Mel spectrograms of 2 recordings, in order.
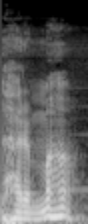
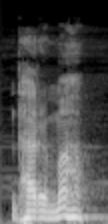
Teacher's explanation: जैसे धर्म के आगे दो बिंदी लगेंगी तो उनको बोलेंगे धर्मः। हल्का सा ह की ध्वनि वायु को बाहर की तरफ धकेला जाएगा, हल्का सा धर्मः, हल्का सा हकार आएगा, इसको विसर्ग कहते हैं।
